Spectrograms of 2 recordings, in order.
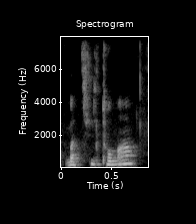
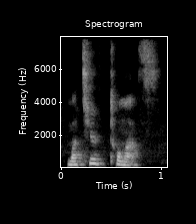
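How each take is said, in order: First: Mathilde Thomas said the French way, Ma-TEELD to-MA, with no final s; French pronunciation. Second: Said in the usual way. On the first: Shown as a demonstration. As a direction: give Mathilde Thomas a French sound and drop the s. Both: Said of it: "in French".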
